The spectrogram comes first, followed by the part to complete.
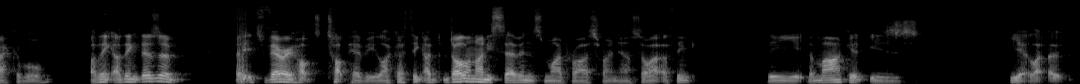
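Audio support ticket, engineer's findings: Gritty crackle, 2.19–2.47 s, between "I think there's a" and "very hot top heavy". Processor overload crackle: dozens of missed deadlines, skipped audio, consistent with buffers of around 1.5 ms.

Muffled, rough sound from 7.93 s to 10.79 s, lowest for 2.61 s. Call bitrate drop: encoder starved, consistent with roughly 40 falling to 13 kbps, bandwidth cut from 20 kHz to 8 kHz.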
